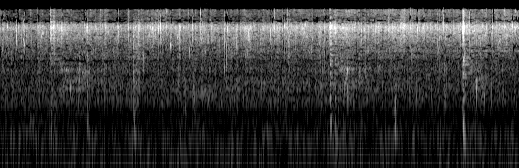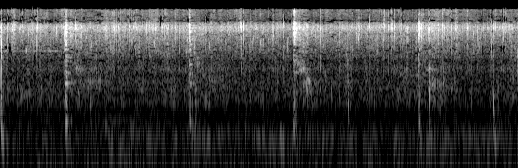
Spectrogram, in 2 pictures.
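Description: Onions sizzle and fry in hot oil over a raised flame for a rice flour pitha recipe, a steady close crackling hiss with small pops and occasional stirring, no voices.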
